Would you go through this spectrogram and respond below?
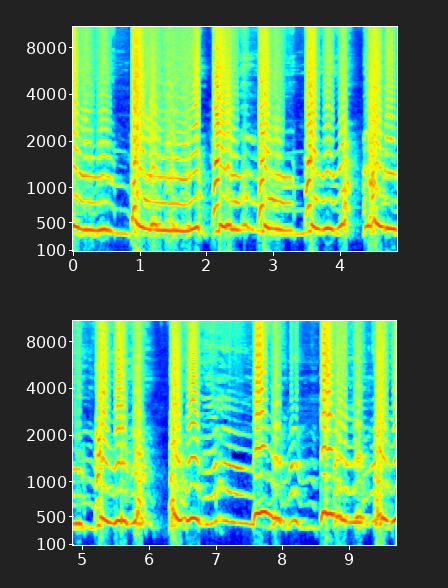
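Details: Two dogs, Nitro and JaKai, howl in welcome as their owner comes home from work. The howls come in choppy bursts of about a second, each wavering and slightly rising, separated by short silences.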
